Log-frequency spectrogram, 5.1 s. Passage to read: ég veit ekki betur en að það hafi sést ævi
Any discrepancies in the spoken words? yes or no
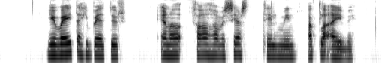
yes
